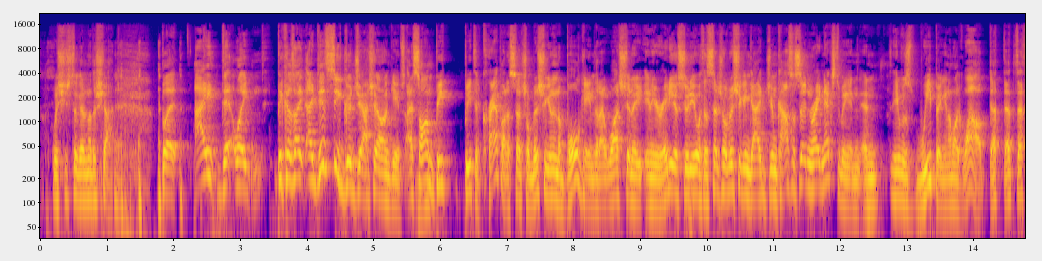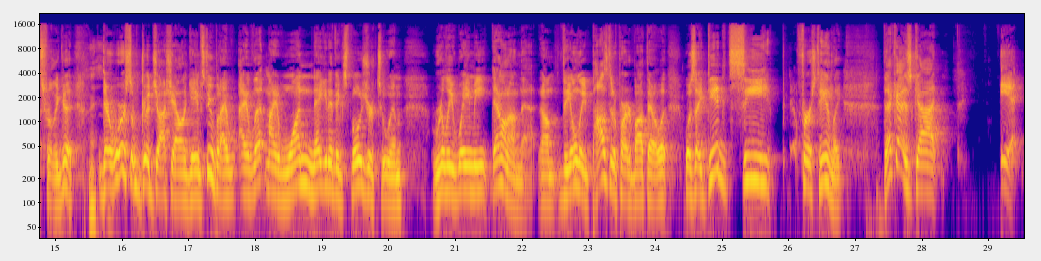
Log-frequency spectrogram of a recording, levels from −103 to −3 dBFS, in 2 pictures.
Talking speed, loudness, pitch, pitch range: 225 wpm, -16 LUFS, 140 Hz, 115-180 Hz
